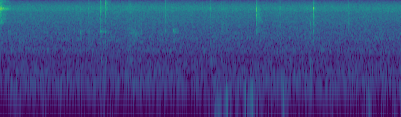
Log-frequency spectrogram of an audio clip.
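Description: Small clicks and light taps of hands handling a screw and the plastic and metal parts of a table-fan motor while fitting them. A sharp click comes right at the start, and a few low knocks come a little past halfway.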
